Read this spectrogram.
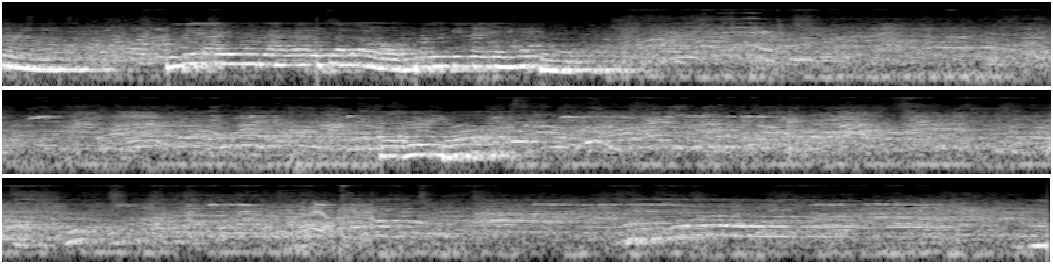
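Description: A crowd of people chatters in a busy indoor hall.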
